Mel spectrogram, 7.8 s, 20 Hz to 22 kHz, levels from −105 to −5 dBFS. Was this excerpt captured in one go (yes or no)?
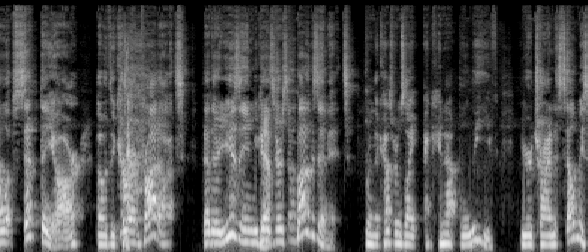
no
